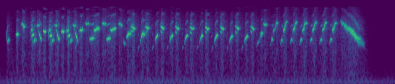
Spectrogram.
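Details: European goldfinch (Carduelis carduelis), a Neapolitan-type goldfinch song: a rapid, tinkling stream of high twittering notes for about four seconds, ending in a drawn-out, falling buzzy note, over a faint low hum.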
